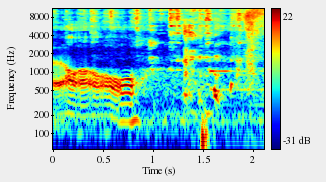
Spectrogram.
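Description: A wire whisk beating fast against a stainless steel saucepan, a quick metallic clatter, as béarnaise sauce is whisked. A man's long drawn-out vowel fills the first part, and there is one low thump near the end.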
